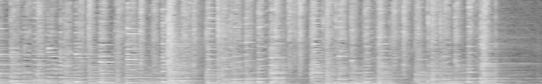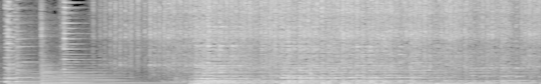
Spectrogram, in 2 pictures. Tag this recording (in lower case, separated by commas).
musical instrument, music, guitar, plucked string instrument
